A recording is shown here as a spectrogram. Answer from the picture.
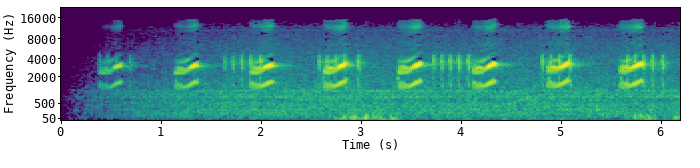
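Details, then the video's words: Dusky Tapaculo (Scytalopus fuscus) gives its typical song, a steady series of short, harsh, slurred notes, each with a quick stuttering rattle, a little more than one per second. Recorded on Isla de Yáquil, Santa Cruz, O'Higgins Region. "Churrín del Norte (Scytalopus fuscus)"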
